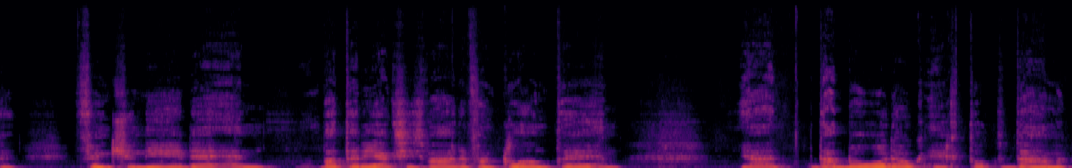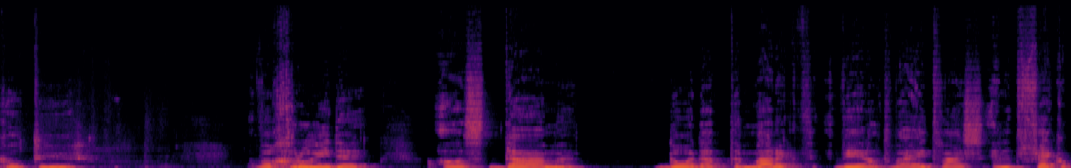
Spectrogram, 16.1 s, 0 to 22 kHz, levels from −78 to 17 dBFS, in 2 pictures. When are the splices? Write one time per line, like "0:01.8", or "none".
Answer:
0:06.0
